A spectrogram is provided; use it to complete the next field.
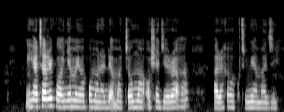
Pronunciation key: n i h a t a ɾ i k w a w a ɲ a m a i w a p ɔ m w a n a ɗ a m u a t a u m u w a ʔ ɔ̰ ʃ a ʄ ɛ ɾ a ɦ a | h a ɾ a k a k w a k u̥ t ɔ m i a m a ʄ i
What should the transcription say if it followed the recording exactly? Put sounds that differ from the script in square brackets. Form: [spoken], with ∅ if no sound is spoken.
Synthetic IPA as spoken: n i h a t a ɾ i k w a w a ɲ a m a i w a p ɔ m w a n a ɗ a m u a t a u m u w a ʔ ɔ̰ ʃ a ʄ ɛ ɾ a ɦ a | h a ɾ a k a k w a k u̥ t [u] m i a m a ʄ i

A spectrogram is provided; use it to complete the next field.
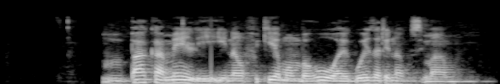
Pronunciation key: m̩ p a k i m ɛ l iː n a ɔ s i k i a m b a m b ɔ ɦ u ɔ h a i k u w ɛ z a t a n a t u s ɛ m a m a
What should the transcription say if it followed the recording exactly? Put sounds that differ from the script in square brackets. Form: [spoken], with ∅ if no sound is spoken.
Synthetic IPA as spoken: m̩ p a k [a] m ɛ l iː n a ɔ [f] i k i a m [w] a m b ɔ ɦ u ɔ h a i k u w ɛ z a t [ɛ] n a [k] u s [i] m a m a

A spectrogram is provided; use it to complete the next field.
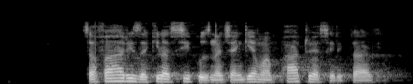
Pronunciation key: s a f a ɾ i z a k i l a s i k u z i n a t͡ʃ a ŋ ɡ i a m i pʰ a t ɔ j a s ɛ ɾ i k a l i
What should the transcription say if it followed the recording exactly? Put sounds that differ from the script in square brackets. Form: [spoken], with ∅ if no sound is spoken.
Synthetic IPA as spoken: s a f a ɾ i z a k i l a s i k u z i n a t͡ʃ a ŋ ɡ i a m [a] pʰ a t ɔ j a s ɛ ɾ i k a l i

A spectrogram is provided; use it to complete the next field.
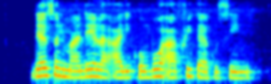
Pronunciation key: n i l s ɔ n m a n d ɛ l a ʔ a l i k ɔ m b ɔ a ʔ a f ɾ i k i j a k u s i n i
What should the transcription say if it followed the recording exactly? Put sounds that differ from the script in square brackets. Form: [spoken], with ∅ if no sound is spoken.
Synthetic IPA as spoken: n [ɛ] l s ɔ n m a n d ɛ l a ʔ a l i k ɔ m b ɔ a ʔ a f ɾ i k [a] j a k u s i n i

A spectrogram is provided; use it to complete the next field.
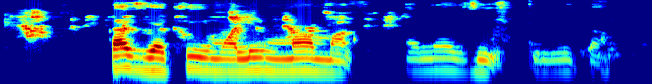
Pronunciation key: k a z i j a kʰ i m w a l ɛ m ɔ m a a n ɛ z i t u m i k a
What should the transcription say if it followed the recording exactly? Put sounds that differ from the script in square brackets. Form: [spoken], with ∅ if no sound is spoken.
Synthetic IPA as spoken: k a z i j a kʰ i m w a l [i] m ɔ m a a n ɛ z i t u m i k a

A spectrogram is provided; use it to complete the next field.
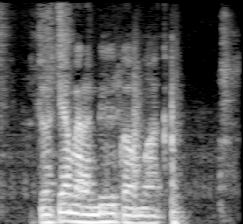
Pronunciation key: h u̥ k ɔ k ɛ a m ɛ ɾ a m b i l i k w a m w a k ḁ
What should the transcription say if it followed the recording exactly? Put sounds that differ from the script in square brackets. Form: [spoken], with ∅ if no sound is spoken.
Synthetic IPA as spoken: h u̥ [t] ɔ k ɛ a m [a] ɾ a m b i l i k w a m w a k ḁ

